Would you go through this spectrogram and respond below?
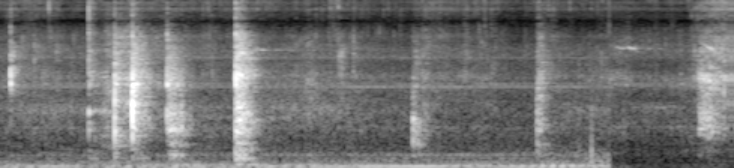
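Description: Instant Yippee noodles stirred with tomato and chilli sauce in a pan: scraping, clinking utensil strokes at an irregular pace over a steady low stovetop hum, close by, which cuts out near the end.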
